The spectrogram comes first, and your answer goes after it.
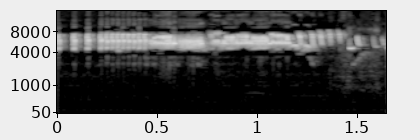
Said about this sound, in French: Il est là, il y a quelques autres oiseaux qu'on entend d'ailleurs derrière.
